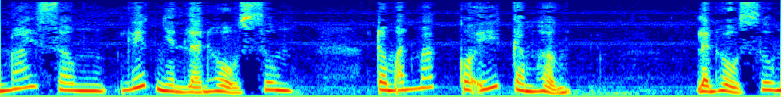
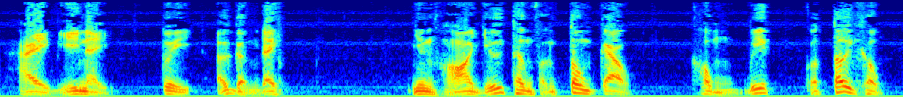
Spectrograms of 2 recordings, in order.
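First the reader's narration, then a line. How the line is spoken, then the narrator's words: Cold. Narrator (Vietnamese): Tả Lãnh Thiền lạnh lùng nói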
